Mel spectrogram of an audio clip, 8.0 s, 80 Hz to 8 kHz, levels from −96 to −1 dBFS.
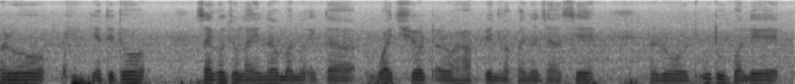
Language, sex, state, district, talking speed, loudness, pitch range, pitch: Nagamese, male, Nagaland, Dimapur, 130 wpm, -17 LUFS, 105-120 Hz, 110 Hz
